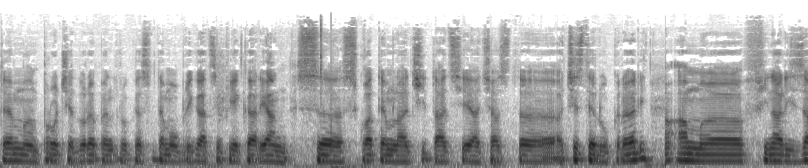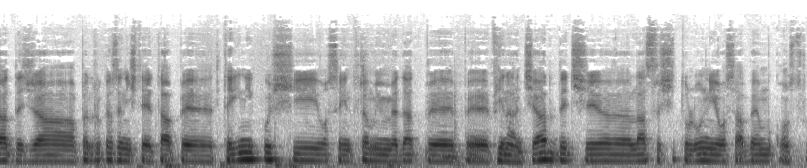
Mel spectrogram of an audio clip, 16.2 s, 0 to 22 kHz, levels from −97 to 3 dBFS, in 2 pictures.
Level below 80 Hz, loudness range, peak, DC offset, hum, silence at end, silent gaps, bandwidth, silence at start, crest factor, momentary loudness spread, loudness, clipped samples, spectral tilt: -42 dBFS; 2 LU; -4 dBFS; under 0.1%; none; 0 s; none; 14.5 kHz; 0 s; 16 dB; 6 LU; -21 LUFS; under 0.1%; -6.5 dB/octave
